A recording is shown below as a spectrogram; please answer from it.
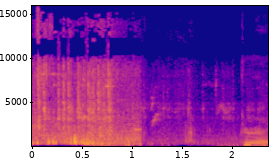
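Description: Leaves of a boronia shrub rustling as a sprig is handled, with a few small clicks, for about a second before it goes quiet.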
